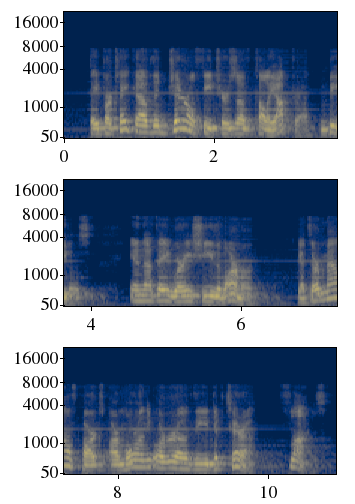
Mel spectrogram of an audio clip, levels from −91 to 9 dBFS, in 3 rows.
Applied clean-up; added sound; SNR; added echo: neural separator model SepFormer DNS4.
